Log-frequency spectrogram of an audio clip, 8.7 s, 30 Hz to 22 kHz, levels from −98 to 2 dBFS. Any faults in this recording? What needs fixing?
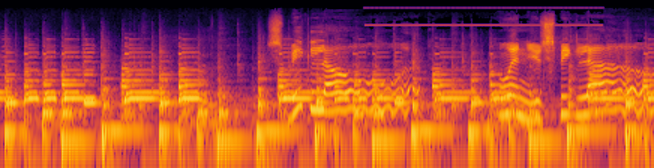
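USB whine from 4.86 s to 8.04 s: a steady, fixed-pitch tone at 8 kHz sits under the audio, roughly 25 dB below the signal. That pitch matches the 125 microsecond microframe rate of a high-speed USB bus. The interface's current draw pulses at that rate and leaks into the audio through a shared power or ground path. To prevent it, power the interface separately or add ground isolation, or use a better-filtered USB hub or cable.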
